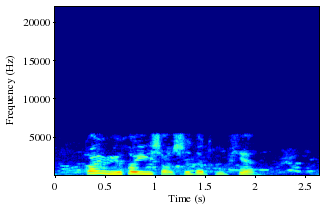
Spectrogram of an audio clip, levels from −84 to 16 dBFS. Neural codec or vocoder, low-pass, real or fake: none; 5.4 kHz; real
